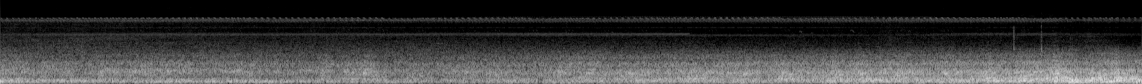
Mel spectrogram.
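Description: Distant jet noise from F-16 fighters, a steady rumble that eases slightly a few seconds in and swells again near the end.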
